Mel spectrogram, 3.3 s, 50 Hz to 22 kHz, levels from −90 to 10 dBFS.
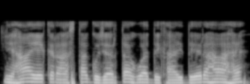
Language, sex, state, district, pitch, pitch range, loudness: Hindi, male, Jharkhand, Ranchi, 145 Hz, 135-155 Hz, -13 LUFS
